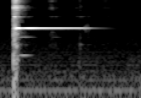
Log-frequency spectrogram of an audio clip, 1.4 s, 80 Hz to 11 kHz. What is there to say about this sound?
Dropped and threw some 3.5" hard disk platters in various ways.
Ting and long ring out
clack, metallic, ring, ting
